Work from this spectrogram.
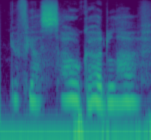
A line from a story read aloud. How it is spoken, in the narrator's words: Remus whispers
